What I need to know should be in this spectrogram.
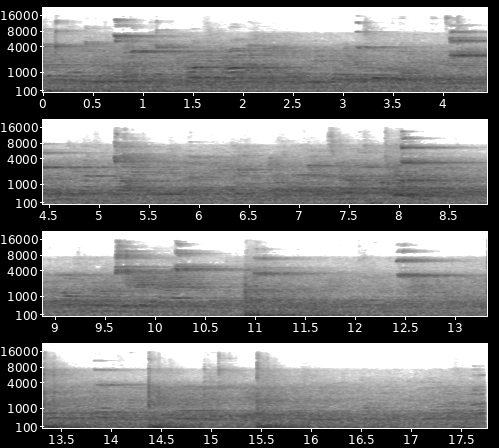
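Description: Players call out to each other in an echoing gym.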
